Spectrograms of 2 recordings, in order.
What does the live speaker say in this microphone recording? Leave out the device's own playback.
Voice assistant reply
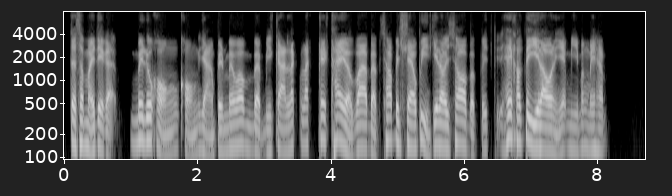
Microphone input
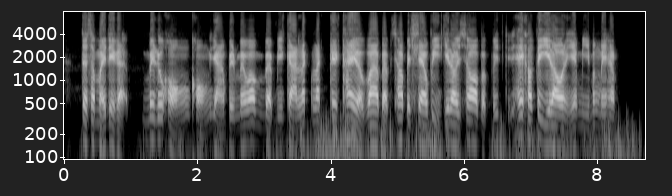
none

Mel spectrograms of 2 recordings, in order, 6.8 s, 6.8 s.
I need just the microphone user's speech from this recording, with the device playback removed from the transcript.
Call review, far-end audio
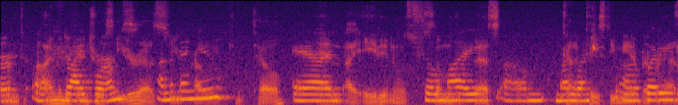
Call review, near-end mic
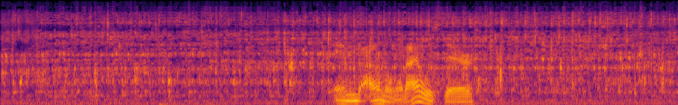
And I don't know when I was there,

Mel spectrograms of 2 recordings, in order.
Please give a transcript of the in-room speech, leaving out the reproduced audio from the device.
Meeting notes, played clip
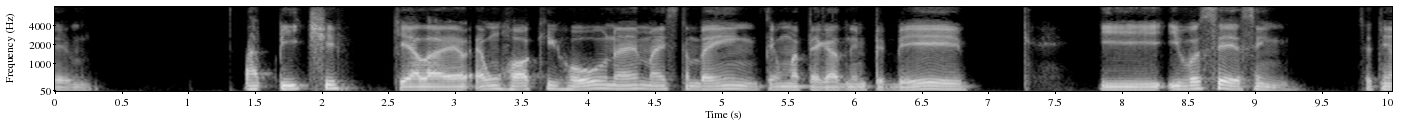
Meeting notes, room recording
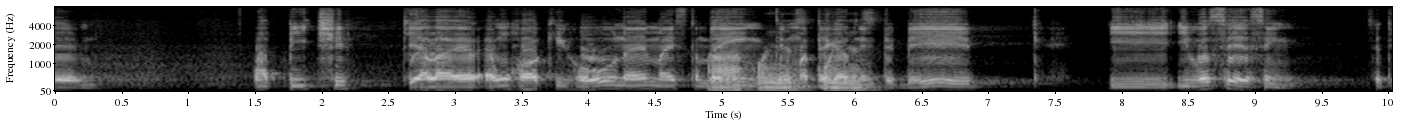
Ah, conheço, conheço.

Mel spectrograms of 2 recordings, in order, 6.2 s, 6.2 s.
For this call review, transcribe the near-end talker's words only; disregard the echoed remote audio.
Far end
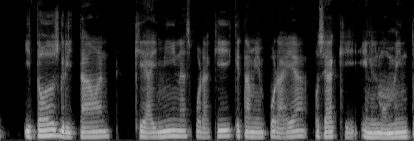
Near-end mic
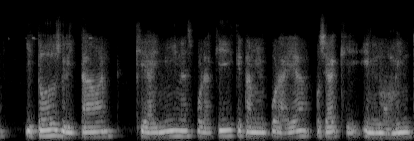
none

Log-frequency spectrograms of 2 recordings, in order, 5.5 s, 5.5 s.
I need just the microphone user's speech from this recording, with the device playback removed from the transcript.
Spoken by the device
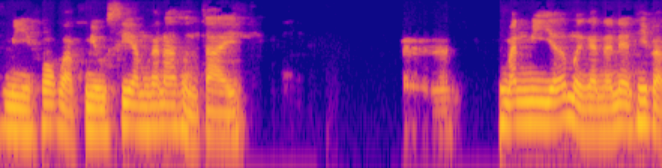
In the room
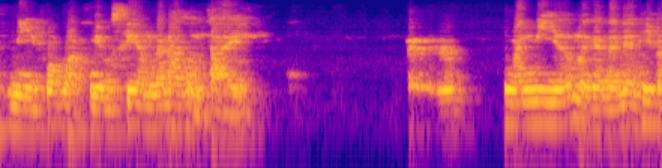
none

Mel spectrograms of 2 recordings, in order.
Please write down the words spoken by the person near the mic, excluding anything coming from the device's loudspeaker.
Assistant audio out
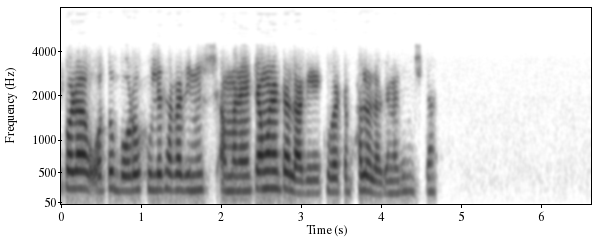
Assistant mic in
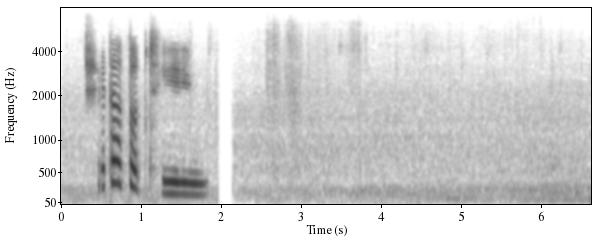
সেটা তো ঠিক

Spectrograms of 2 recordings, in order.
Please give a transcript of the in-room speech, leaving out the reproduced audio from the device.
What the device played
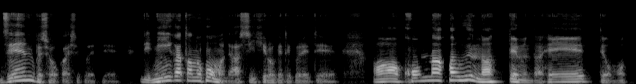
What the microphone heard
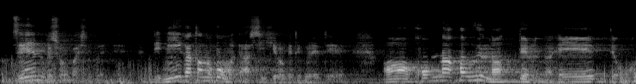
none

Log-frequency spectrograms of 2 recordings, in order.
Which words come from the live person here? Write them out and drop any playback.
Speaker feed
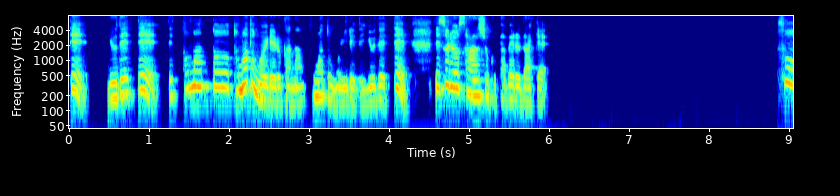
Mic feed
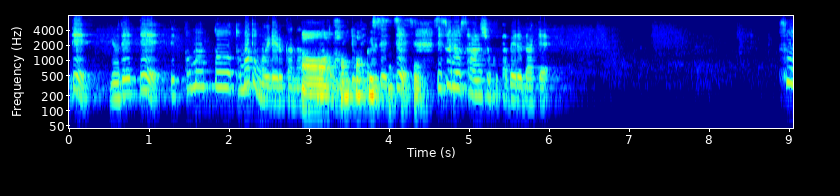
ああ、タンパク質なさそうです。

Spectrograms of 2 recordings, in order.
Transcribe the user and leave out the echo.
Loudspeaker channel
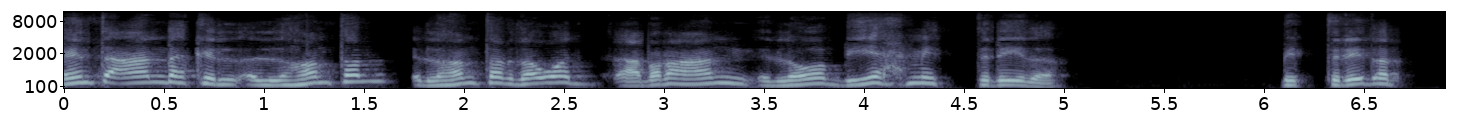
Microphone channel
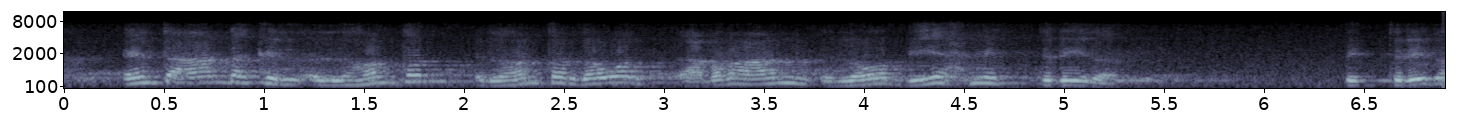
none

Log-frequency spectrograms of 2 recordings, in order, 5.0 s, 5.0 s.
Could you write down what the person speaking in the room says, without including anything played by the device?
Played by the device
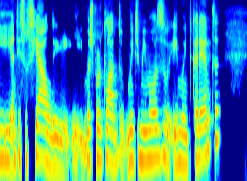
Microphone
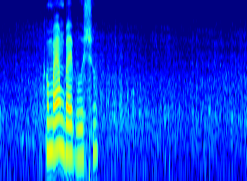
como é um bebucho.

